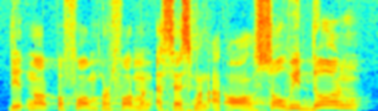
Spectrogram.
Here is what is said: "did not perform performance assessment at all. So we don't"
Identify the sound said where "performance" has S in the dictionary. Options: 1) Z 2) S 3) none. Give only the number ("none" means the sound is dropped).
3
